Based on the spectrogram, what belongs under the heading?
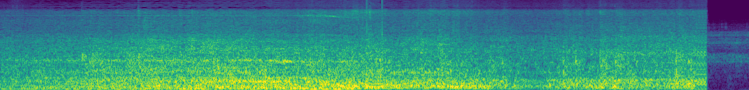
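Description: Passenger train running past close by at speed: a steady, loud rumble and rattle of wheels on rails. It cuts off suddenly near the end.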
